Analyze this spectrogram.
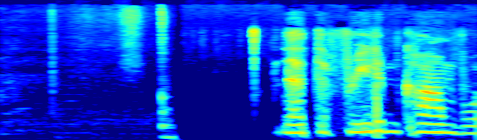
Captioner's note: speaking French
